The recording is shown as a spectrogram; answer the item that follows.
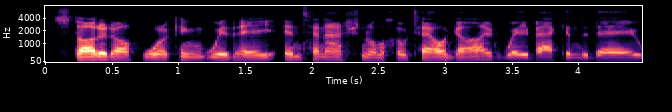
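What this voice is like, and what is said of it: English accent. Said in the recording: “As you might detect from the accent, I'm originally from England.”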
